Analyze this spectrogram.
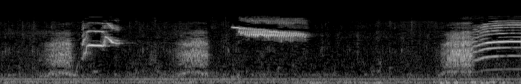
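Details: Flock of sanctuary parrots relaxing outdoors before it got cold; rough squawks alternate with clear whistled notes, a long high drawn-out screech, and a final rising harmonic whistle, over a faint steady hum.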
